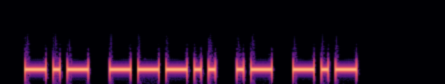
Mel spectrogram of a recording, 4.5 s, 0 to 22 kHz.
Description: Morse code, heard as a keyed tone, about 17 wpm, 700 Hz. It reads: K8AK
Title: USA Callsign DE Callsign - 4 Characters - 17wpm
